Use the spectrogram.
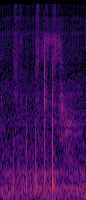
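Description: Chalk or marker taps and strokes on a lecture-hall board, a faint run of five or six quick marks in an otherwise quiet room.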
